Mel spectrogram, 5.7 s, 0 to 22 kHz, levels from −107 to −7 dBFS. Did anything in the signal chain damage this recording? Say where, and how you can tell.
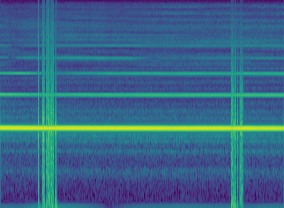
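Yes, loose connector crackle in the analogue wiring. Irregular crackle bursts at 0.76–1.12 s and 4.63–4.86 s show a worn contact chopping the music.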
